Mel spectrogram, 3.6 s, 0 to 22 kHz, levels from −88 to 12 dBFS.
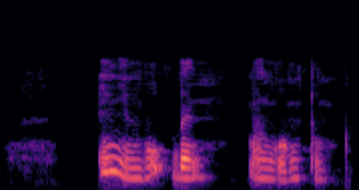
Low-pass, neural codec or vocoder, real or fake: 7.2 kHz; codec, 44.1 kHz, 7.8 kbps, DAC; fake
